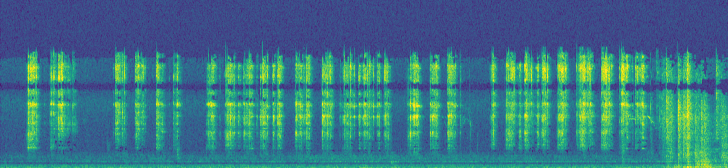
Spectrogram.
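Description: Trevor Woolfson Damascus steel straight razor scraping a day's stubble off the cheek: short, faint rasping strokes, about two or three a second, in repeated passes. A louder, fuller noise comes near the end.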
